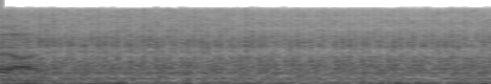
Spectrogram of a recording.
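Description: Used dump truck's engine idling steadily, heard up close in the open engine bay. The seller says the engine has blow-by (đổ hơi), which he says a new set of bạc will cure.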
